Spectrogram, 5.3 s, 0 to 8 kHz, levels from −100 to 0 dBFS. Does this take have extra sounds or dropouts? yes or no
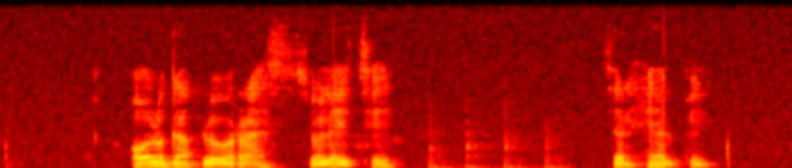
yes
